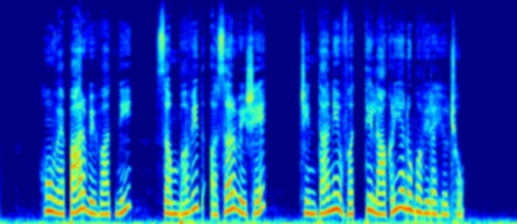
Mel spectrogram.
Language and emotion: Gujarati, fearful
